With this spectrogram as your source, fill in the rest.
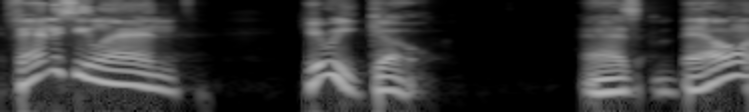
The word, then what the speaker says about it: Belle: here we go as belle and the beast that's i know that's the proper way to say it but it sounds weird because you know it's beauty and the beast and all that uh so bell on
